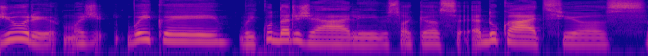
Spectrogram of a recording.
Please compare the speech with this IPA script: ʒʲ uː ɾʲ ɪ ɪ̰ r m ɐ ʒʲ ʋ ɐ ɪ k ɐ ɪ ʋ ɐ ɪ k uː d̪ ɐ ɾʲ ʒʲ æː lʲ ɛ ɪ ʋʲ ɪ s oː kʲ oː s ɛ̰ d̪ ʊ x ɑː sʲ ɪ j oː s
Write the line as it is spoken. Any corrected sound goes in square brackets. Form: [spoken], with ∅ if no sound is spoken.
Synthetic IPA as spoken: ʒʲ uː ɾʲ ɪ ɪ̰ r m ɐ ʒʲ ʋ ɐ ɪ k ɐ ɪ ʋ ɐ ɪ k uː d̪ ɐ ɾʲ ʒʲ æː lʲ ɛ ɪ ʋʲ ɪ s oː kʲ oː s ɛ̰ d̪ ʊ [k] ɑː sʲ ɪ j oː s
